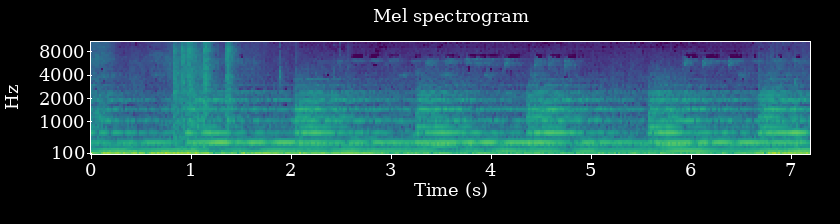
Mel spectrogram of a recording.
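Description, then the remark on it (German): Catholic church bells ring continuously a quarter of an hour before evening mass, calling people together, in a full, overlapping peal, their strong low tones sustained and resonant, with repeated loud clangs; no voices are heard. “Sind unsere katholischen Freunde, die läuten eine Viertelstunde vor der Abendmesse.”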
